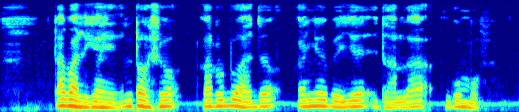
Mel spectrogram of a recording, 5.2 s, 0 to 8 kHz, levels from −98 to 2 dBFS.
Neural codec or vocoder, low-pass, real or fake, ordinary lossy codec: codec, 16 kHz in and 24 kHz out, 2.2 kbps, FireRedTTS-2 codec; 7.2 kHz; fake; none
